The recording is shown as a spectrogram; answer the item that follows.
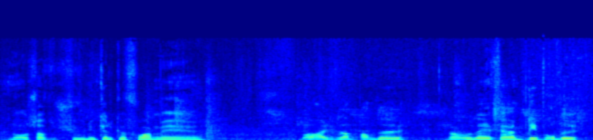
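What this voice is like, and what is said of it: Regional Belgian French accent. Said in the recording (French): “Avec mon accent, on va tout de suite voir d'où je viens. ... Pays Noir”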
